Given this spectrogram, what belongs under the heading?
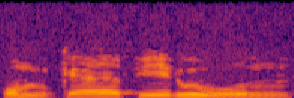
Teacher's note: حرف را ترقیق می شود. چرا؟ چون قبل از این را کسره قرار گرفته.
